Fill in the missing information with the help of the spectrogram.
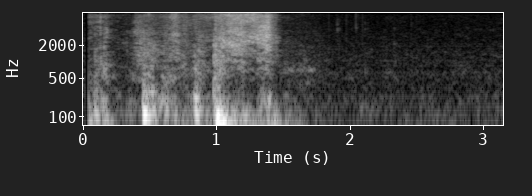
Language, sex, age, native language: Icelandic, male, 12, Icelandic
